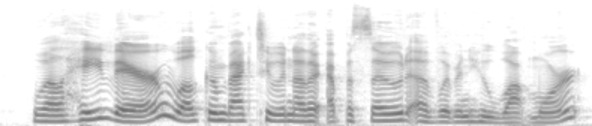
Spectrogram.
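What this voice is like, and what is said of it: Slightly out of breath. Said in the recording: “I feel like I'm slightly out of breath ... walking up a hill in the cold”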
